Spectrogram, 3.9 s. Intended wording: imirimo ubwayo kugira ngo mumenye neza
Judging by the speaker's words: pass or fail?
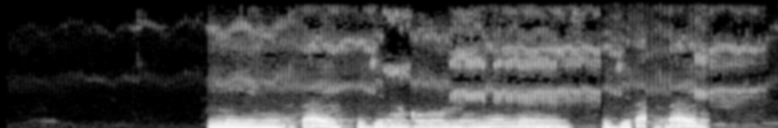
fail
